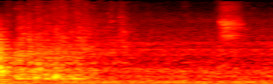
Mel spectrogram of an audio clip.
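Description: Toilet being flushed: a sharp clack of the tank handle, then water rushing into the bowl, loudest for the first half second and then dying down.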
